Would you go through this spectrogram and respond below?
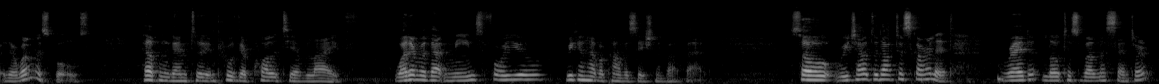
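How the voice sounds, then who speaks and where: Low-voiced Jamaican woman doctor. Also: darkish tone. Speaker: Chinese medicine doctor. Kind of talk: direct-to-camera health talk.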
